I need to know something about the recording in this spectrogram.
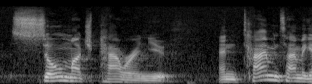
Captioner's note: none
